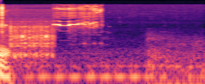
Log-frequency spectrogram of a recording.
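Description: A keypad beeps as buttons are pressed.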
